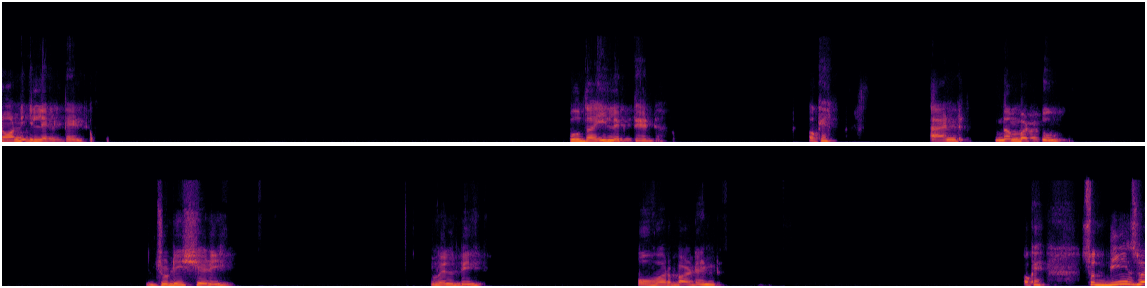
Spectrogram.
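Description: A man speaks in short bursts, explaining calmly, close to a microphone.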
